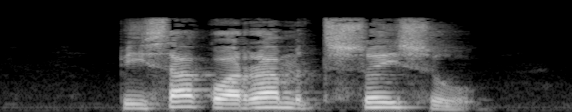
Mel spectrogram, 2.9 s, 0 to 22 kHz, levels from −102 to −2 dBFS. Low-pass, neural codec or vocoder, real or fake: 10.8 kHz; none; real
